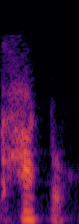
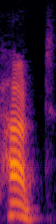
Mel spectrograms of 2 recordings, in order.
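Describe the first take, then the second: First: The word ends with an o vowel. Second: The word ends without an o vowel. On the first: The speaker calls it right. "এটার উচ্চারণ খাটো" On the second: The speaker calls it wrong. "তুই খাট?"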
